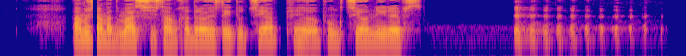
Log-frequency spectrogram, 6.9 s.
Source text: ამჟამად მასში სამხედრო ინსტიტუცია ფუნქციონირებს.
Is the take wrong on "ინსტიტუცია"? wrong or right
right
